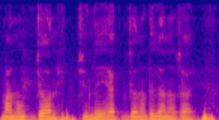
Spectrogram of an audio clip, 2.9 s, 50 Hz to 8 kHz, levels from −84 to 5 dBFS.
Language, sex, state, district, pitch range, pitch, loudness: Chakma, female, Tripura, Dhalai, 155-175 Hz, 160 Hz, -21 LUFS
